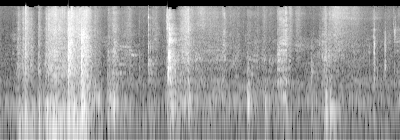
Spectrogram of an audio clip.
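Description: A cardboard shipping box being opened by hand: a loud scraping, tearing rush about a second in, then knocks and rustles of cardboard, with a couple of sharp clicks near the end.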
